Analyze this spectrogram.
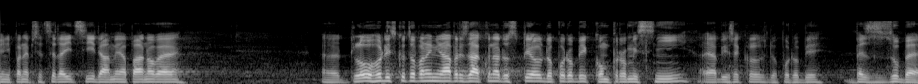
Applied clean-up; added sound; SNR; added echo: none; none; none; none.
